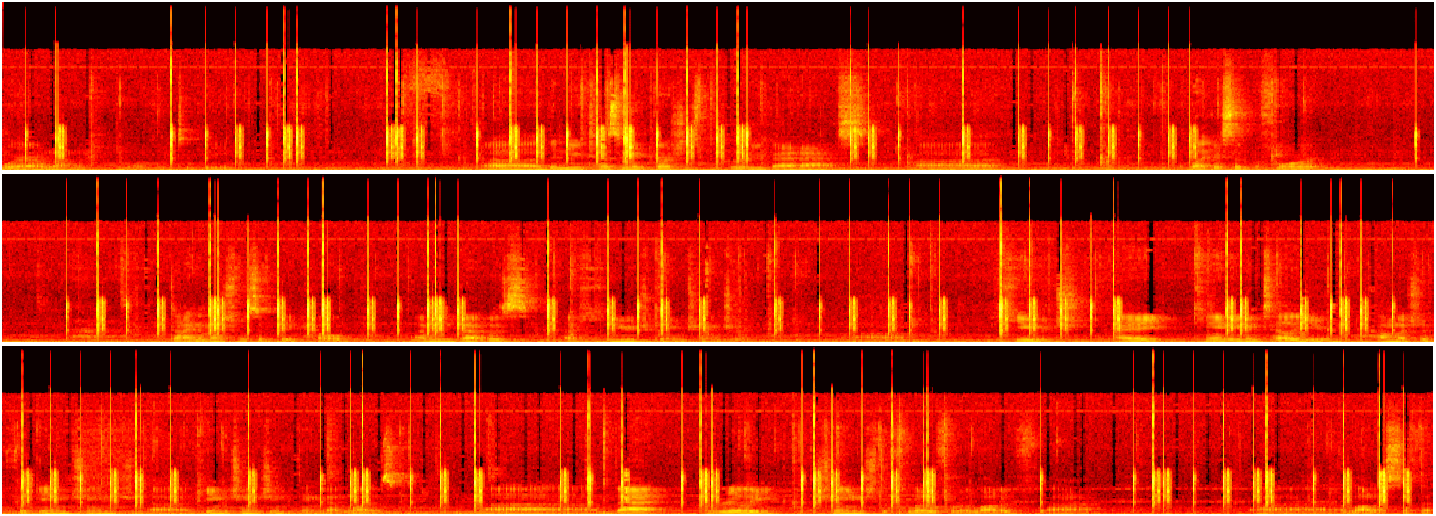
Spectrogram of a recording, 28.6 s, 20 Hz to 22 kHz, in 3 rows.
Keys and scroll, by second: 0.6 alt+a, 8.4 alt+a, 14.6 alt+a, 20.3 alt+a, 25.3 alt+a.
